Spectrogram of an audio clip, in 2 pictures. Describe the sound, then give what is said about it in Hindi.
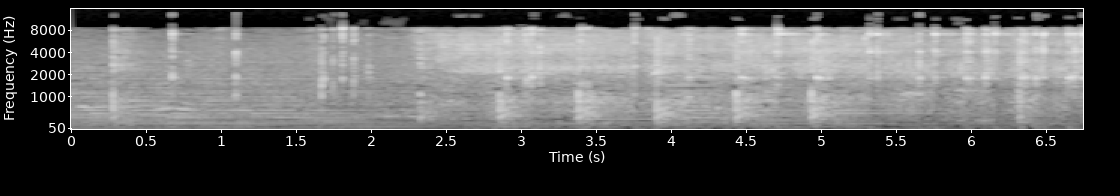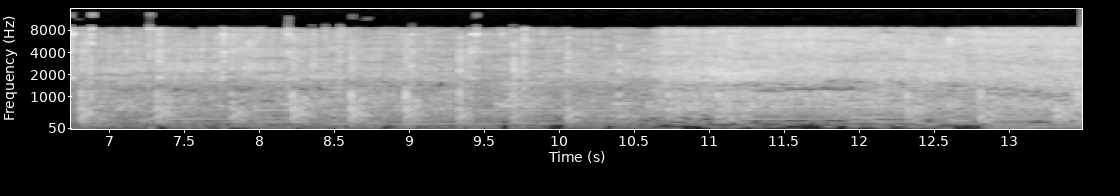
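Fresh coriander paste fries in hot oil on a gas stove: a constant crackling sizzle broken by many sharp ticks and scrapes of stirring, with the hiss swelling louder and brighter near the end. “Gas थोड़ा कम करिए, इसे 2 minute भूनिए।”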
